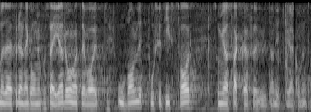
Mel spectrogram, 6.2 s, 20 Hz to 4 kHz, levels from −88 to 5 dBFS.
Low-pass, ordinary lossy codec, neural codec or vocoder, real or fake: 3.6 kHz; none; codec, 16 kHz, 8 kbps, FreqCodec, larger model; fake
